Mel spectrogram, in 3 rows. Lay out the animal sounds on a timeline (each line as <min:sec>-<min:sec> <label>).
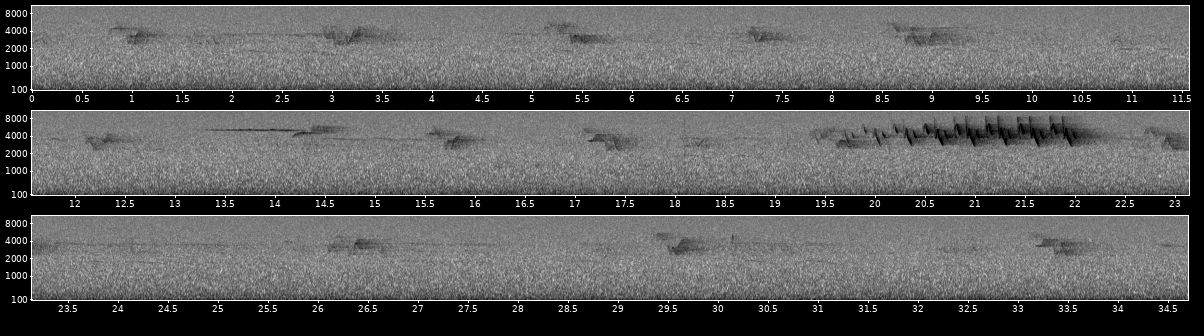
0:00.5-0:34.7 Red-eyed Vireo (Vireo olivaceus)
0:01.5-0:03.1 Blue Jay (Cyanocitta cristata)
0:13.2-0:14.7 Black-throated Green Warbler (Setophaga virens)
0:19.4-0:22.3 Ovenbird (Seiurus aurocapilla)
